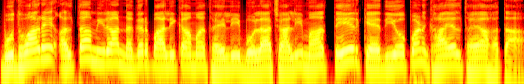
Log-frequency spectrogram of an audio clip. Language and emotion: Gujarati, neutral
